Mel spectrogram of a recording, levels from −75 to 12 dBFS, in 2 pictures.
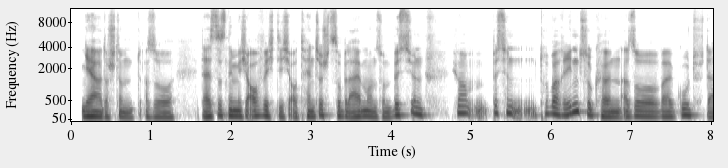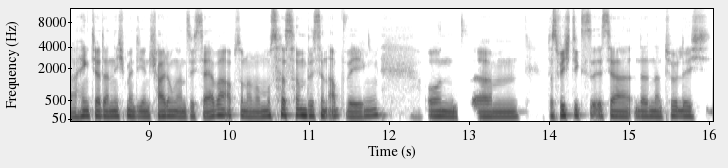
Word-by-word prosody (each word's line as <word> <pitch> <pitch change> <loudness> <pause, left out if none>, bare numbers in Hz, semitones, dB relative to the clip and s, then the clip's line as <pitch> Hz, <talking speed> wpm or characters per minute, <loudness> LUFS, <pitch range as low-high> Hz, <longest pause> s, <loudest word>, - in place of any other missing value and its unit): Ja, 110 -2 +6
das 95 - -4
stimmt. 90 -4 -4
Also, 95 -2 -2 0.3
da 100 - 0
ist 105 +3 +1
es 125 +1 0
nämlich 115 -3 +4
auch 115 +2 0
wichtig, 105 -4 -1
authentisch 120 +5 -1
zu 115 -4 -1
bleiben 105 +2 +1
und 105 -3 +1
so 95 - -6
'n 95 +1 -3
bisschen, 135 +2 +1 0.4
ja, 175 0 +2
'n - - -8
bisschen 175 -1 -4
drüber 160 -4 0
reden 170 +11 +5
zu 200 -11 -1
können. 100 -6 +1
Also, 105 0 +1
weil 105 -1 0
gut, 130 +4 -2
da 95 0 -3
hängt 115 +4 +2
ja 115 - +4
dann 110 -1 +2
nicht 110 +1 0
mehr 115 - +3
die 105 +1 -1
Entscheidung 110 +1 +2
an 100 - +1
sich 105 0 -5
selber 110 +6 +2
ab, 120 +2 -4
sondern 105 -5 -1
man 100 +1 0
muss 115 +1 +1
das 130 0 +3
dann 130 -2 +5
'n - - +9
bisschen 120 -1 +1
abwägen. 115 +2 -1 0.5
Und, 110 -2 +1 0.2
ähm, 100 0 0 0.3
das 110 -3 -4
Wichtigste 125 +1 +1
ist - - -3
ja, 105 -2 +1
ne, 110 -1 -1
natürlich, 110 - -1
110 Hz, 205 wpm, -21 LUFS, 100-125 Hz, 0.5 s, n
